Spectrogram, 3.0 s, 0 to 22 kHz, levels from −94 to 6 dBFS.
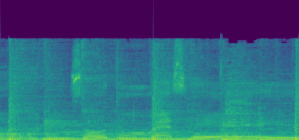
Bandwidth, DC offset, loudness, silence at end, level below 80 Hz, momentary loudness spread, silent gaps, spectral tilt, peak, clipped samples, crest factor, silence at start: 16 kHz; under 0.1%; -15 LUFS; 0 s; -26 dBFS; 3 LU; none; -5 dB/octave; 0 dBFS; under 0.1%; 14 dB; 0 s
